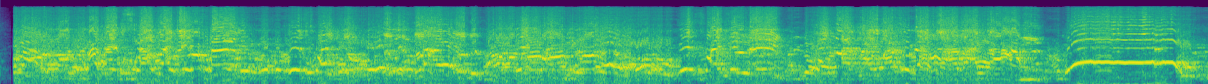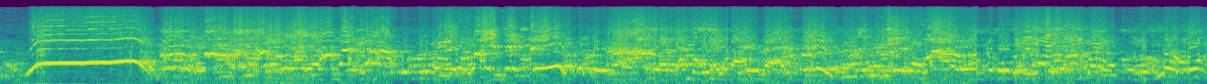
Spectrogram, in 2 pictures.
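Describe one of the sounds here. A large crowd chants and sings loudly.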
